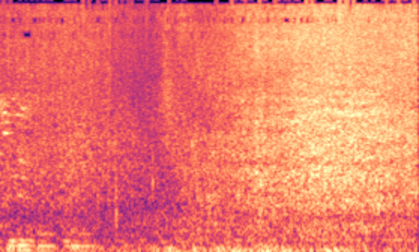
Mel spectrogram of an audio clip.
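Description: Atlantic Ocean surf at a small coastal town makes a steady, broad wash of breaking waves mixed with gusty wind noise, swelling slightly louder toward the end.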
